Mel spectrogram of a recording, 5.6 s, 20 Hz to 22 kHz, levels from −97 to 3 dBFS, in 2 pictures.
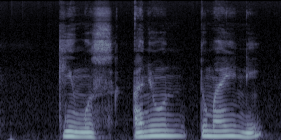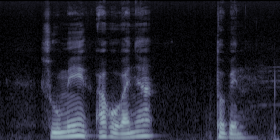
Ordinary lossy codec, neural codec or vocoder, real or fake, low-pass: none; none; real; none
